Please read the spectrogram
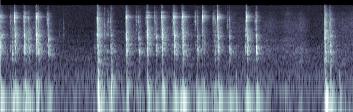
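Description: Typing on a computer keyboard: a short run of keystrokes, a pause of about a second, then a longer run of quick keystrokes, and one louder single key click near the end.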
